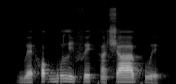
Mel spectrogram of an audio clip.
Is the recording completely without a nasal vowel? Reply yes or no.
no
